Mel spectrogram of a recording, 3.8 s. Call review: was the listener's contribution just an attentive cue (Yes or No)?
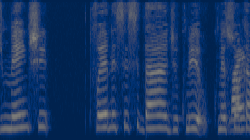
Yes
